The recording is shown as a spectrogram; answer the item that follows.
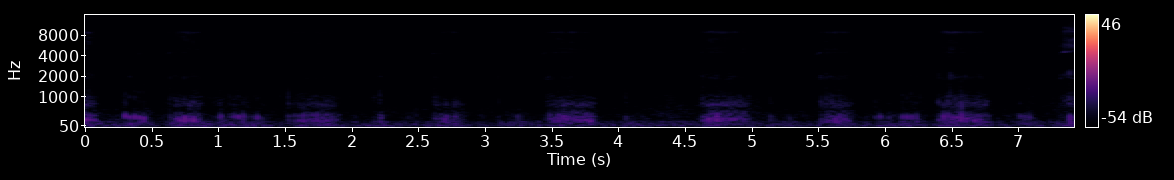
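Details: Close, continuous purring from a cat, a low grainy rumble rising and falling with the breath roughly every second, with soft breathy bursts above it.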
